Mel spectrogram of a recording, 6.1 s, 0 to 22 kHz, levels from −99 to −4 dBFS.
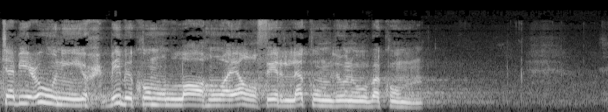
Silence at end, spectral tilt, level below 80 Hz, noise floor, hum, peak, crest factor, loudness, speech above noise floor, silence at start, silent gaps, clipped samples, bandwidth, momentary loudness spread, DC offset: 1.65 s; -4.5 dB/octave; -66 dBFS; -50 dBFS; none; -6 dBFS; 12 dB; -18 LUFS; 32 dB; 0 s; none; under 0.1%; 12 kHz; 6 LU; under 0.1%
